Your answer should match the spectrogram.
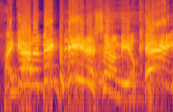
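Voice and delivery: high, loud comic yell; exasperated outburst. Retold or imitated. Drummer admitting it to watching bandmates, exasperated yelling. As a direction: blurt it at full volume.

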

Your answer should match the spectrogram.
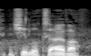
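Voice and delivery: ordinary talk, nothing marked

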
